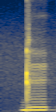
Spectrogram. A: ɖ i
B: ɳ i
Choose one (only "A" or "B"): A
